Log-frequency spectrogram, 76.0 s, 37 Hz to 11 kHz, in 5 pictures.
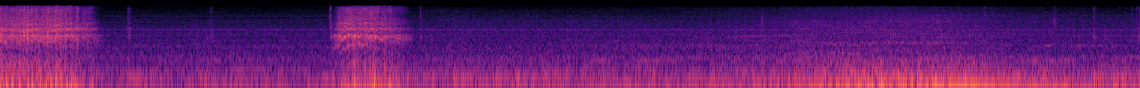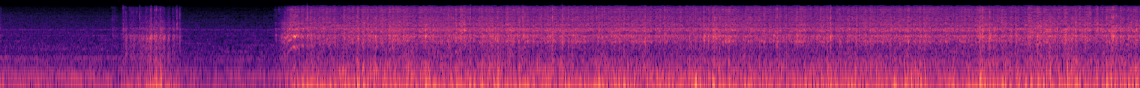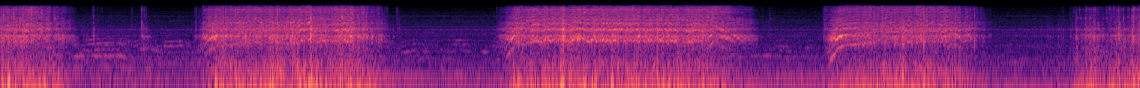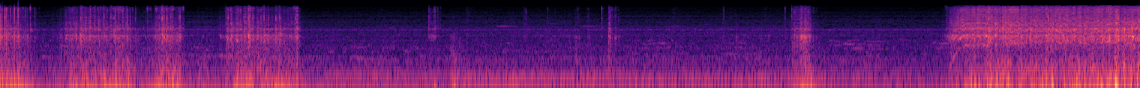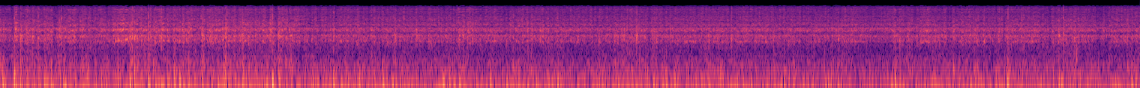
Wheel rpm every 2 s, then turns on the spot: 130, 0, 30, 0, 0, 0, 0, 0, 0, 80, 190, 200, 200, 200, 200, 130, 60, 130, 40, 190, 50, 120, 10, 20, 20, 0, 0, 0, 0, 110, 190, 200, 200, 200, 200, 200, 200, 200.
44-50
